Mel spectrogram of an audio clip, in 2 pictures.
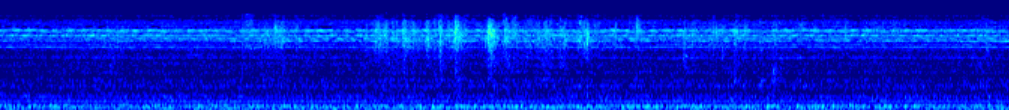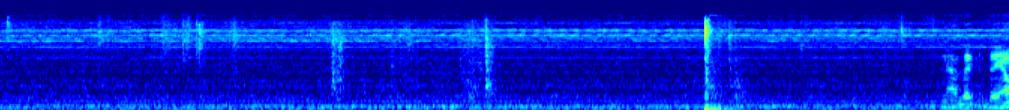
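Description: Steady low background hum with a faint even tone above it and a few soft ticks, then one sharp knock about three seconds before the end.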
